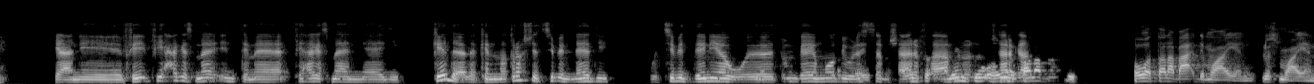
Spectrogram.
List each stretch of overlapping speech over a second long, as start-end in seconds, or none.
8.6-10.3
